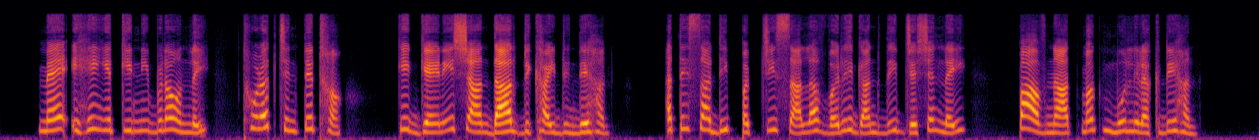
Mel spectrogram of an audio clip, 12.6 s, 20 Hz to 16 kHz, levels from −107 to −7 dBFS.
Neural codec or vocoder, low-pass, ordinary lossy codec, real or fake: codec, 16 kHz in and 24 kHz out, 0.9 kbps, LongCat-Audio-Codec, fine tuned four codebook decoder; 10.8 kHz; none; fake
